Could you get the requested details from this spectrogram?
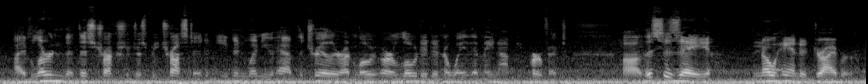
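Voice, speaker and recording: Loud background noise surrounds a man who speaks at a moderate pace, with a dry sound and no echo. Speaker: farmer vlogger. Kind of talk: casual vlog chat. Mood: relaxed, pleased. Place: car. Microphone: phone near.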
